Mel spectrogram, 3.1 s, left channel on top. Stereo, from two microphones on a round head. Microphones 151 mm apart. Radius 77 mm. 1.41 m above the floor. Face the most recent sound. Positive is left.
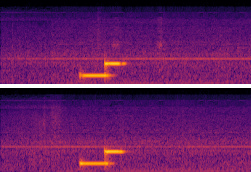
turn(degrees=0)  # may be behind; listen again after turning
